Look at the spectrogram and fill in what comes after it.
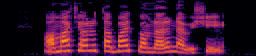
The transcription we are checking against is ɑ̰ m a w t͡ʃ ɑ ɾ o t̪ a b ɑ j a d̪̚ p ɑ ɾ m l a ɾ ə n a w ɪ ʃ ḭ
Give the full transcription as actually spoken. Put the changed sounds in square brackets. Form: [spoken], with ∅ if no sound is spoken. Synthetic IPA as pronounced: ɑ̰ m a [∅] t͡ʃ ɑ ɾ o t̪ a b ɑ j a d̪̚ p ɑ [∅] m l a ɾ ə n a w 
